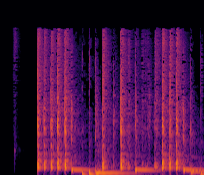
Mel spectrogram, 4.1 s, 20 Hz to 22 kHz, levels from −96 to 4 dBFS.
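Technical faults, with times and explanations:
Throughout, AAC compression: the music sounds dull and smeared, with nothing above 11.4 kHz and a warbly, fizzy texture on sustained parts. That is likely a low-bitrate AAC-LC encode, around 32 kbps, cutting the top band and quantising what's left too coarsely.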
